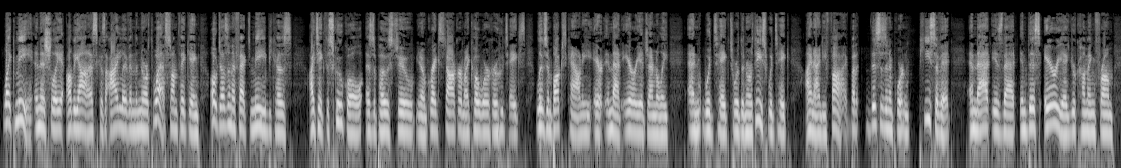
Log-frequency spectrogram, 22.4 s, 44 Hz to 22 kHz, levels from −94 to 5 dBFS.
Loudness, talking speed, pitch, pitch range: -15 LUFS, 195 wpm, 175 Hz, 160-185 Hz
